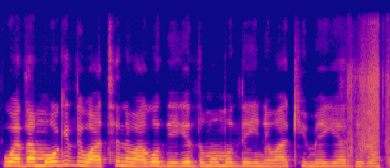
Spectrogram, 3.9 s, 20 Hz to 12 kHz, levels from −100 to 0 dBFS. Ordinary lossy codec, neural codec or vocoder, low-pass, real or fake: none; codec, 24 kHz, 3.1 kbps, DualCodec; 10.8 kHz; fake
